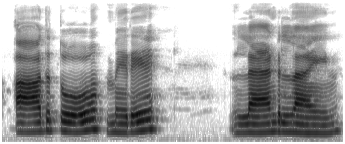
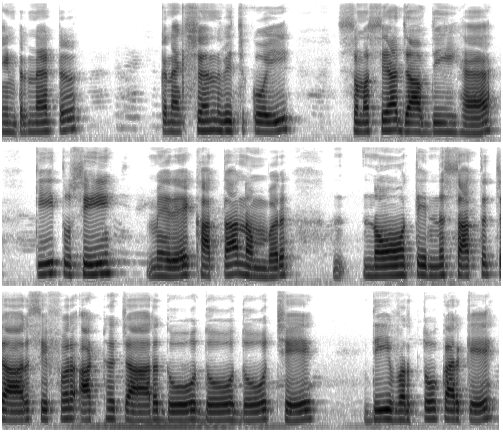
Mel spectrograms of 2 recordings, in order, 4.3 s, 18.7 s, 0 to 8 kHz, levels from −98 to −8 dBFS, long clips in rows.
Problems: background sounds at intervals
